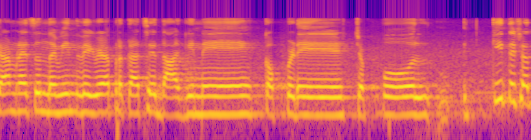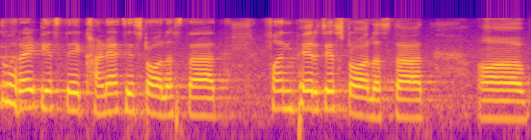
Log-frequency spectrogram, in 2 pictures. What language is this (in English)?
Marathi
